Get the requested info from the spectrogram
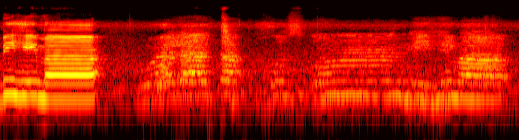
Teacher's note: میم کو پڑھنے کے بعد با نظر آ رہا ہے تو یہاں پہ آپ نے اخفا ہی کرنا ہے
